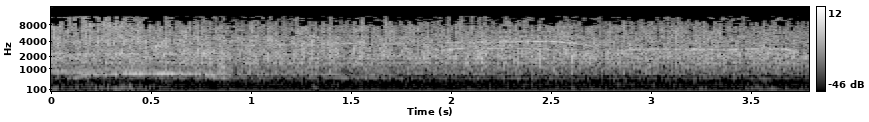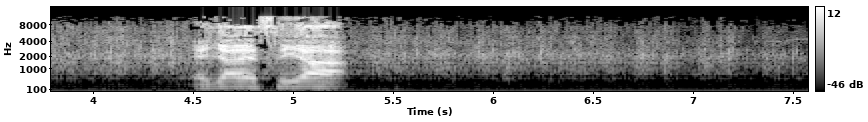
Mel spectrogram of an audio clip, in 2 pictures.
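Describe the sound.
A crowd claps steadily throughout, a dense wash of applause. Someone starts speaking over it, and a brief, louder vocal burst rises near the end.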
